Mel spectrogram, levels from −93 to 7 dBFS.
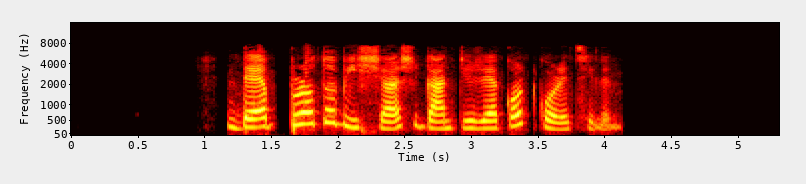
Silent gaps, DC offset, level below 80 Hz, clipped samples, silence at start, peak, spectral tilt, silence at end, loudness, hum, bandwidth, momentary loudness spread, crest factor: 1.60-1.64 s; under 0.1%; -64 dBFS; under 0.1%; 1.2 s; 0 dBFS; -3.5 dB/octave; 1.2 s; -16 LUFS; none; 7.8 kHz; 18 LU; 18 dB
